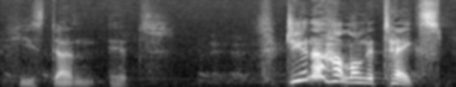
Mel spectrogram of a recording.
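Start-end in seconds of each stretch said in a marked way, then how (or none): 0.1-1.2 dread realization. Retold or imitated.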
